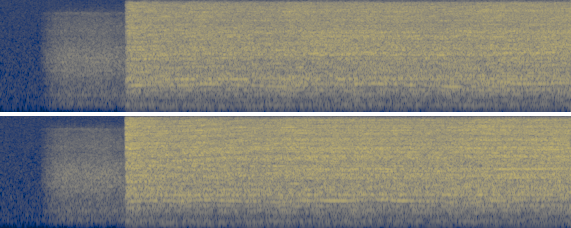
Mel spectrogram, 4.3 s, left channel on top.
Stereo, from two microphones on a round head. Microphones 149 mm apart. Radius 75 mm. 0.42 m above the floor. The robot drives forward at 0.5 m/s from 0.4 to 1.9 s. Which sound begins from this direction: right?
Hammering, at 0.9 s.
